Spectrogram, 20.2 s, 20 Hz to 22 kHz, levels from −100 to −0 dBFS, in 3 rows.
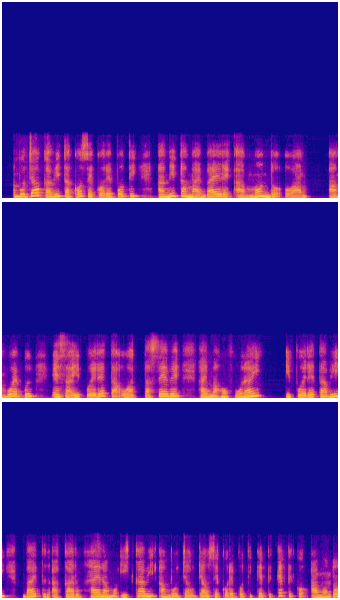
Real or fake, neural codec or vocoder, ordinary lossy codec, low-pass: fake; codec, 16 kHz, 8 kbps, FreqCodec, smaller model; none; 7.2 kHz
